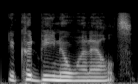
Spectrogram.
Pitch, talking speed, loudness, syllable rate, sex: 185 Hz, 260 wpm, -15 LUFS, 6.6 syllables/s, female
